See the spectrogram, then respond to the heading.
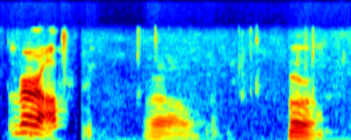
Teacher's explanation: we do pronounce the second R but just barely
